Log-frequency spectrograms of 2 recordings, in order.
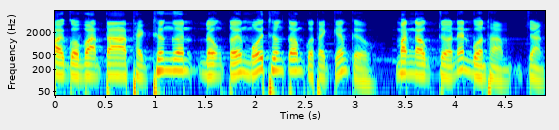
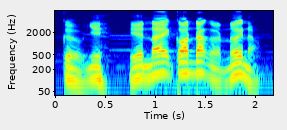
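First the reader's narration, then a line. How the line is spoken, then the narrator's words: Low steady voice. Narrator (Vietnamese): Vạn Tà Thạch Thương Ngân bằng một giọng trầm đều hỏi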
